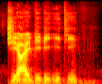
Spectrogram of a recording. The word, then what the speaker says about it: gibbet: shows you a uh jibbet how you pronounce it give it a bit gi bb et gibbet yeah or jib what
